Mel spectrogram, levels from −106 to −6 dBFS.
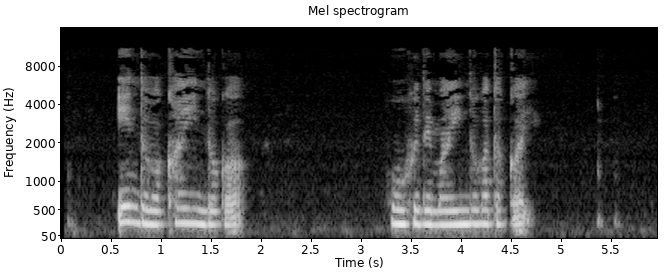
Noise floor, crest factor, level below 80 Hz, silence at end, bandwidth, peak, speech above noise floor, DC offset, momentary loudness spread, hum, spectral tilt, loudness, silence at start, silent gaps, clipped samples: -70 dBFS; 14 dB; -64 dBFS; 1.25 s; 6.8 kHz; -10 dBFS; 48 dB; under 0.1%; 9 LU; none; -6.5 dB/octave; -23 LUFS; 0.55 s; none; under 0.1%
